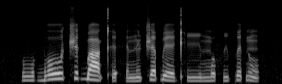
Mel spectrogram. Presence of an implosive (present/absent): present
